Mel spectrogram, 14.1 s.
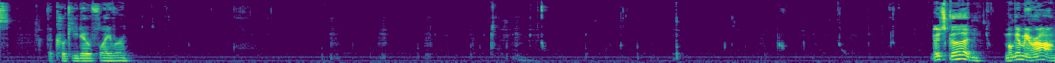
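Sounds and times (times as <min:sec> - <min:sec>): steady low hum: 0:00.0 - 0:14.0
chewing with mouth clicks: 0:01.8 - 0:12.4, 0:13.0 - 0:13.4.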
